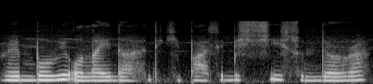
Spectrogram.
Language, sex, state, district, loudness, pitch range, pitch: Nagamese, female, Nagaland, Kohima, -17 LUFS, 180-200 Hz, 195 Hz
